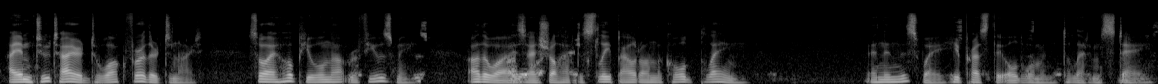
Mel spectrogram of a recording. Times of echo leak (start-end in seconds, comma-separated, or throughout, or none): 3.47-3.65, 4.10-4.30, 5.06-5.92, 7.68-7.97, 9.47-9.93, 10.26-11.59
